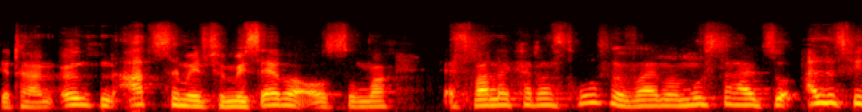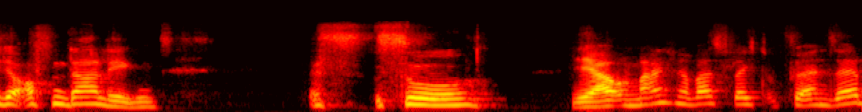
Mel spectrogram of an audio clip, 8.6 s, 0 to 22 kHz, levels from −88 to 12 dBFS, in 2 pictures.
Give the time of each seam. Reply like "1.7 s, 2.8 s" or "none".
none

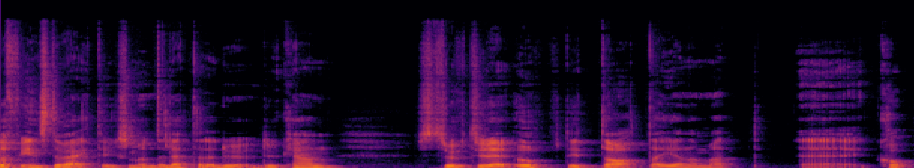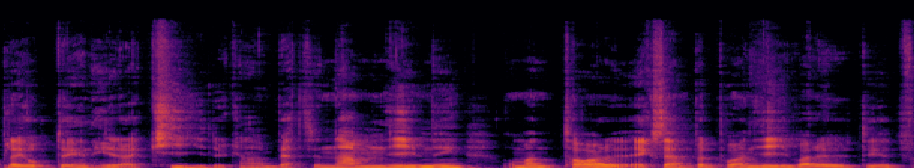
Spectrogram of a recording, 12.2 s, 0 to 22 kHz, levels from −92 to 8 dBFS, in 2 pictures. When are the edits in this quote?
none

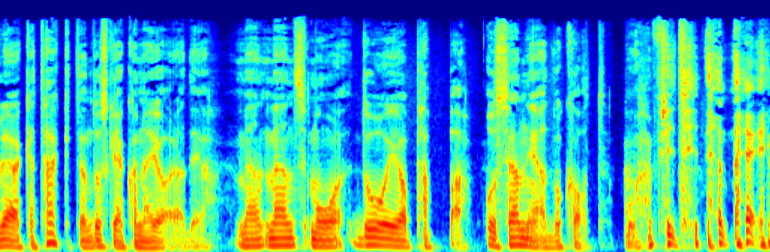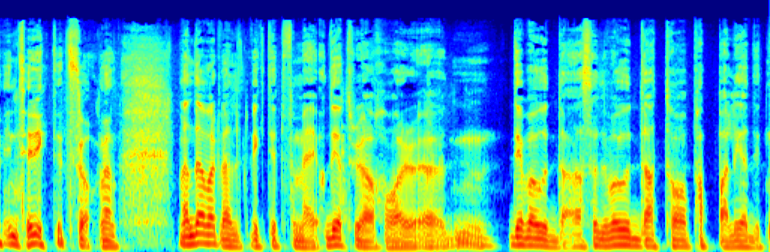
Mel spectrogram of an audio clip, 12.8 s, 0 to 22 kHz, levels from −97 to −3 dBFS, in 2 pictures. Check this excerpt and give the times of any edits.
2.5 s, 4.0 s, 5.1 s, 8.2 s, 10.7 s

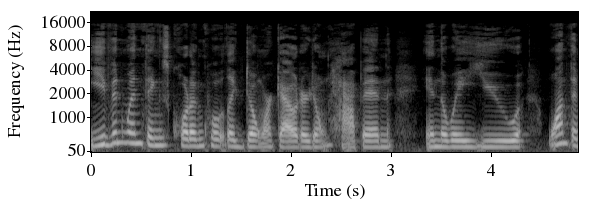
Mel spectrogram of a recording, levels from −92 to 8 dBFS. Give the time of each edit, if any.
none

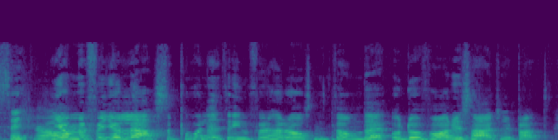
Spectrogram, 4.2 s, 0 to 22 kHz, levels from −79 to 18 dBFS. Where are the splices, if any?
none

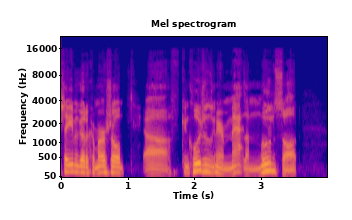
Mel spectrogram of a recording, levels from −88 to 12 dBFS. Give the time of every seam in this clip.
1.7 s, 2.3 s, 2.7 s

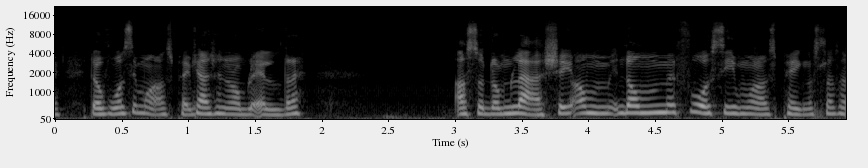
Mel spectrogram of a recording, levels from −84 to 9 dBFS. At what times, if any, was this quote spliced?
1.0 s, 3.9 s

